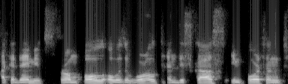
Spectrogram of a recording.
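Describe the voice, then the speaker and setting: A man speaks at a fairly slow pace. His is an unremarkable speaking voice at a medium pitch. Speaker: university rector, lecture host. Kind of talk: online lecture moderation.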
